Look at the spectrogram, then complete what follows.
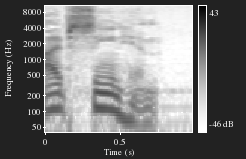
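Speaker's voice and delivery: put-on solemn, completely earnest, grave tone. Retelling what a woman said about the hitchhiker: imitating a dead serious tone. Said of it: "looked at me dead serious and went".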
